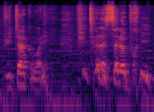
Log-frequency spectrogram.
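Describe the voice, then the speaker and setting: A man from France doing live reaction commentary on a manga chapter, excitable, swearing often and reading panels aloud. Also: racing, soft background music.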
